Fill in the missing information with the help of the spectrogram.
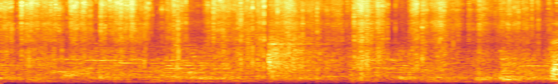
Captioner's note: rustling paper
